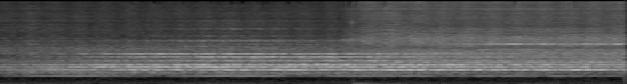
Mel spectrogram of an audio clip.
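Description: A dark, ominous sustained texture from the NI Scene Nightshade plugin swells in gradually, layered droning tones growing louder and brighter midway, with no voice over it.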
